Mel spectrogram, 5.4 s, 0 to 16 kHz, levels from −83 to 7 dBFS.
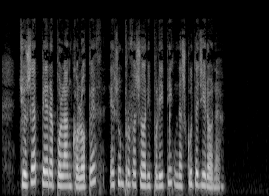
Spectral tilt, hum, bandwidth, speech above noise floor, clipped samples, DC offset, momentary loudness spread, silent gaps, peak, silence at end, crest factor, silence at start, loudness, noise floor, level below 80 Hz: -5.5 dB/octave; none; 11.5 kHz; 55 dB; under 0.1%; under 0.1%; 9 LU; none; 0 dBFS; 0.95 s; 18 dB; 0.4 s; -17 LUFS; -71 dBFS; -54 dBFS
